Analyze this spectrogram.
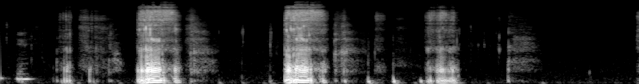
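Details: Repeated loud, snorting inward gasps in quick bursts from a Cavalier King Charles Spaniel; reverse sneezing of unknown cause, which tends to happen on waking, excitement or nervousness and settles within a minute.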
